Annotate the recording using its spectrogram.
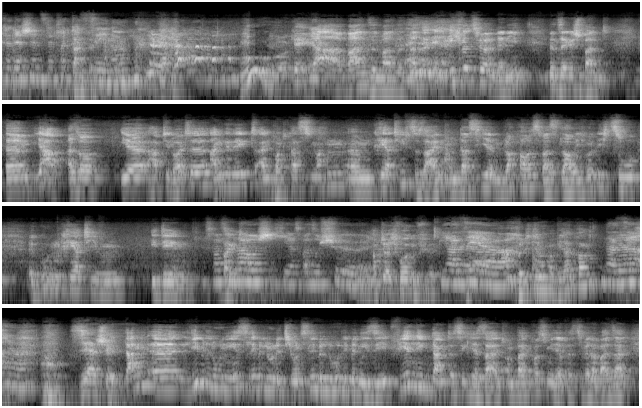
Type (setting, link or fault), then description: setting, live audience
